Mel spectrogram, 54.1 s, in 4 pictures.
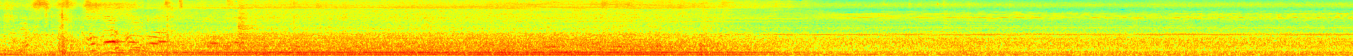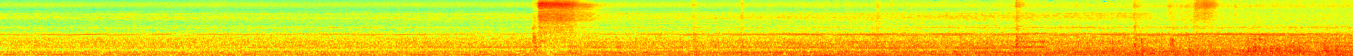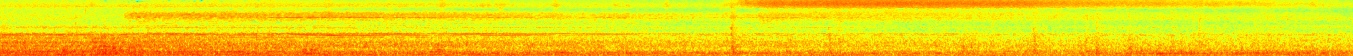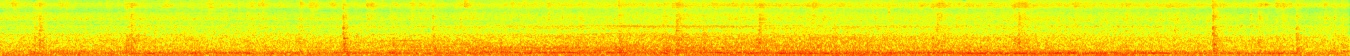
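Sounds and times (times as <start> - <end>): wheels rumbling on rails: 0.0 - 10.1, 13.5 - 54.0
electric locomotive hum: 0.0 - 54.0
high hiss: 34.4 - 39.6.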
